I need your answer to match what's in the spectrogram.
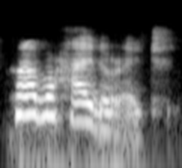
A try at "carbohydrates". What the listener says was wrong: Okay, add that S at the very end instead of carbohydrate, carbohydrates.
